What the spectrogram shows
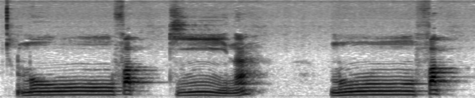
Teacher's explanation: Dan ikhfa awsat berada di tengah suara n dan juga suara ng, suara eng. Maka dia seakan-akan mengambang suaranya seperti ini, mufakkina, mufakkina, seperti itu.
